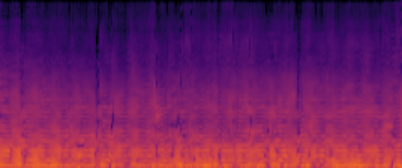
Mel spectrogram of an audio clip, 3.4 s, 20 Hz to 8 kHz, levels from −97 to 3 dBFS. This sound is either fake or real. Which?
fake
